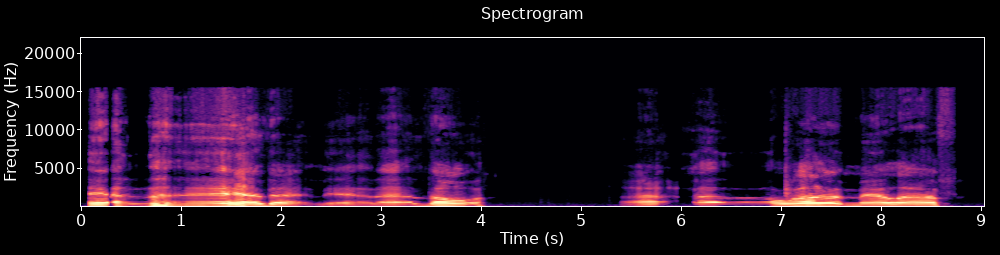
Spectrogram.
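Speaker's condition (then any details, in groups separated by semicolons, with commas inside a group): Friedreich's ataxia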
